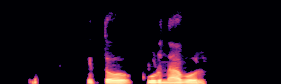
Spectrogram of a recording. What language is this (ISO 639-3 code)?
mki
